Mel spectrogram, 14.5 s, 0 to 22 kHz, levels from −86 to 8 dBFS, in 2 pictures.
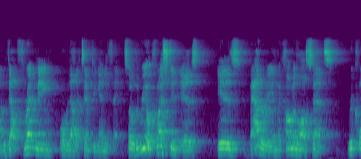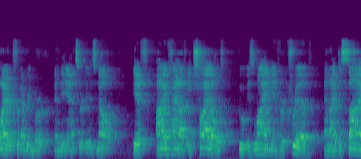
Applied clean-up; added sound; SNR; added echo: none; none; none; reverberation time 0.7 s.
